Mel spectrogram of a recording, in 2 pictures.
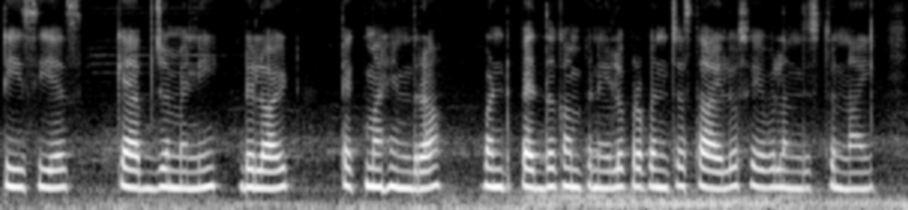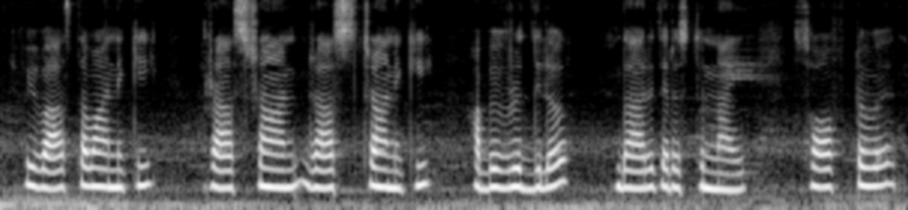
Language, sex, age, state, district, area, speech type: Telugu, female, 18-30, Telangana, Jangaon, urban, spontaneous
